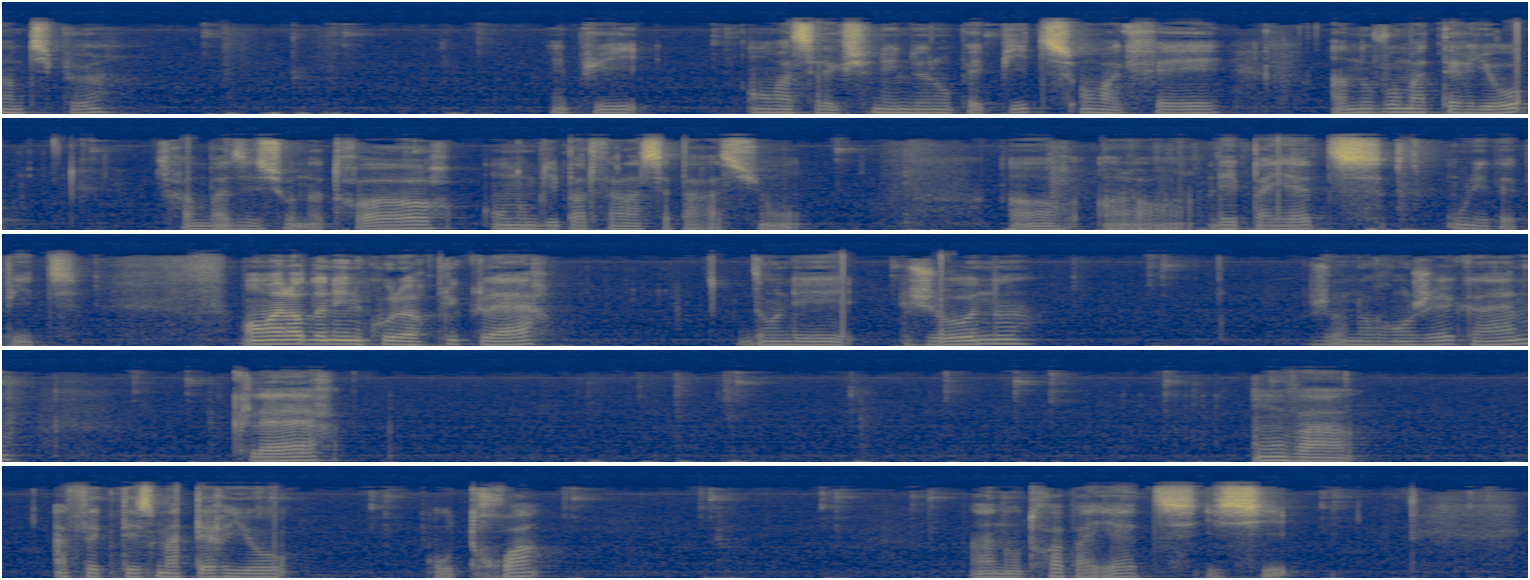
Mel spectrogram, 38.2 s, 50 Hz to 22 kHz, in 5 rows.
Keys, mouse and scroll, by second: 0.8 ctrl+s, 1.8 alt+shift+click, 3.0 right click, 3.8 scroll up 1, 4.3 click, 6.6 click, 7.4 click, 9.9 click, 15.6 click, 20.4 click, 24.0 scroll down 1, 25.4 ctrl+s, 27.0 alt+click, 27.6 alt+click, 28.6 right click, 30.3 click, 31.8 right click, 32.8 click, 34.1 right click, 34.4 right click, 35.4 right click, 35.8 right click, 36.2 right click, 36.5 right click, 37.2 right click, 37.8 right click.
